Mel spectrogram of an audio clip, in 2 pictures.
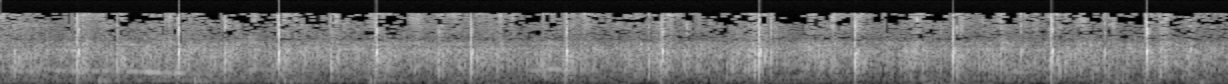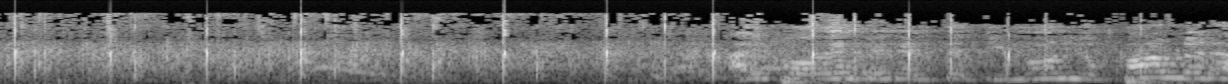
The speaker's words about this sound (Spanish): Si va a aplaudir al Señor, apláudele fuerte.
